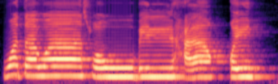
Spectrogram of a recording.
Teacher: बिलहक़्क़ि, हक़्क़ि, हा को वस्ते हलक से अदा किया, और क़ाफ जो है इसको कव्वे के पास से ज़ुबान की जड़ ऊपर के तालु के साथ लगाएं तो क़ाफ अदा होता है, और चूँकि उसके ऊपर शद भी है तो इसको मजबूत क़ुव्वत से पढ़ेंगे।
